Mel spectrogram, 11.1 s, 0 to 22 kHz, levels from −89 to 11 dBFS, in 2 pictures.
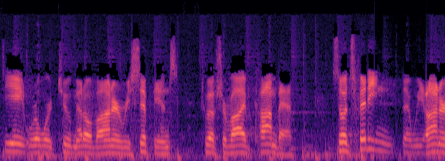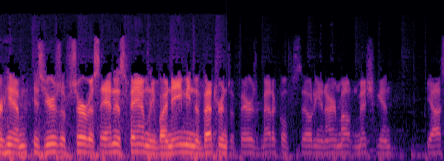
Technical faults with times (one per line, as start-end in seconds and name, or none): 4.68-5.33 sudden gain jump
8.40-11.12 sudden gain jump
